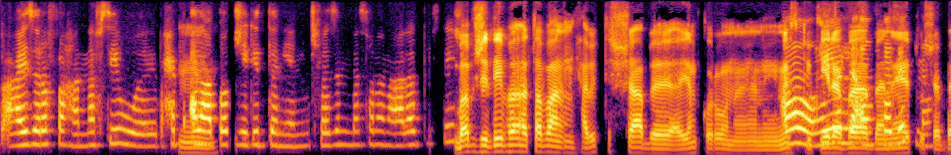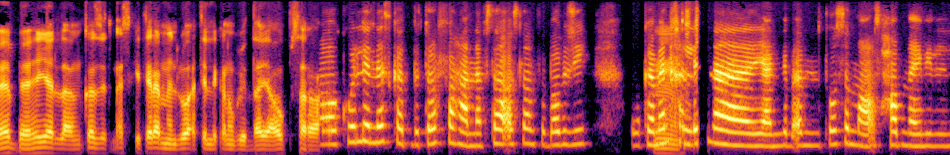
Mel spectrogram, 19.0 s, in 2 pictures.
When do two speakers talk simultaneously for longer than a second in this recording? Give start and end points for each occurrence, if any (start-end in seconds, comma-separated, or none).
7.8-9.4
